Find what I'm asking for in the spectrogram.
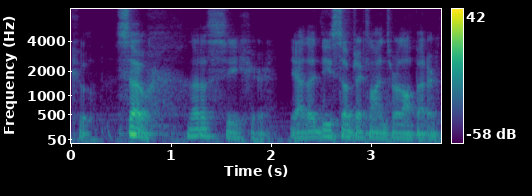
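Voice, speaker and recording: A man's very deep, low voice with an Irish accent, lively intonation and vocal fry, plus audible room echo. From Ireland. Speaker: email marketing instructor. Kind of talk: tutorial. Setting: screen recording with laptop. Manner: casual, conversational.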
